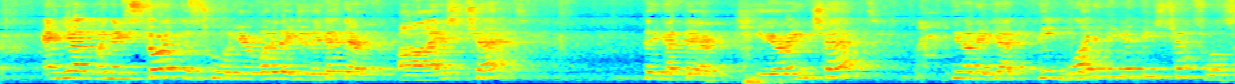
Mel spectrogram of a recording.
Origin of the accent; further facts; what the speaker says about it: Rhode Island, United States; And I came from Rhode Island. I represent CVS.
